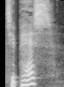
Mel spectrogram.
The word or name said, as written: tilpasse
